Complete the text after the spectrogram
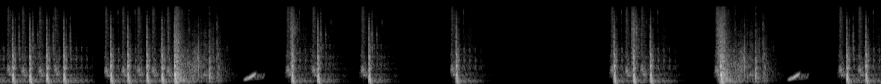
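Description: A wooden target shatters with a crunching crack.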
